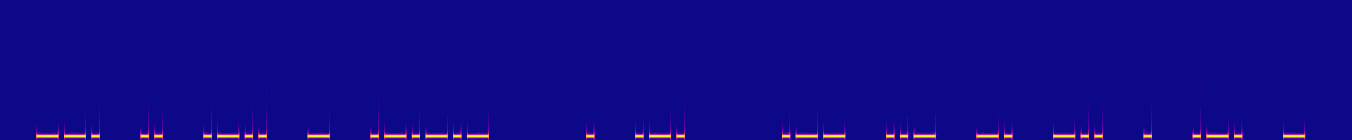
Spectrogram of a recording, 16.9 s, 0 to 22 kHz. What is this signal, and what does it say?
Morse code, heard as a keyed tone, about 14 wpm, spaced as for 10 wpm, 680 Hz. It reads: GILT. ER WUNDERT
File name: Morsekurs / Witze / Witz 04. Januar 2022, 50 F70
